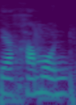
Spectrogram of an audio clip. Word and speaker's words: jamón: - Well, for us, "jamón". It starts with a J too, but, well, it's pronounced "jamón".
